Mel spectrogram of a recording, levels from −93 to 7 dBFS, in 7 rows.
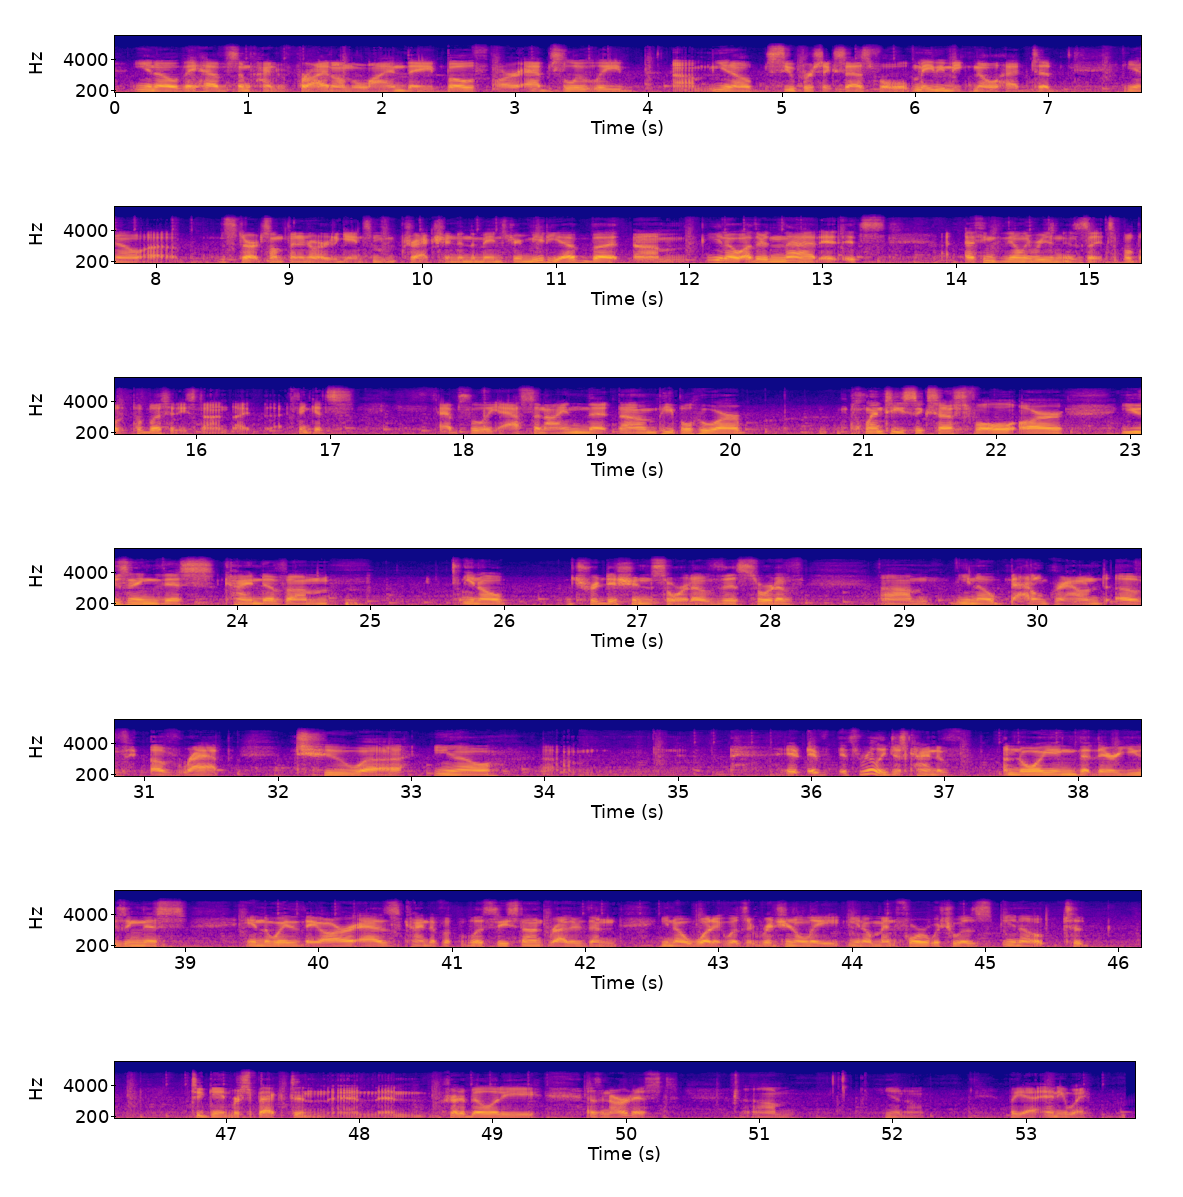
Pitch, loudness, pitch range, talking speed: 110 Hz, -20 LUFS, 100-125 Hz, 175 wpm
